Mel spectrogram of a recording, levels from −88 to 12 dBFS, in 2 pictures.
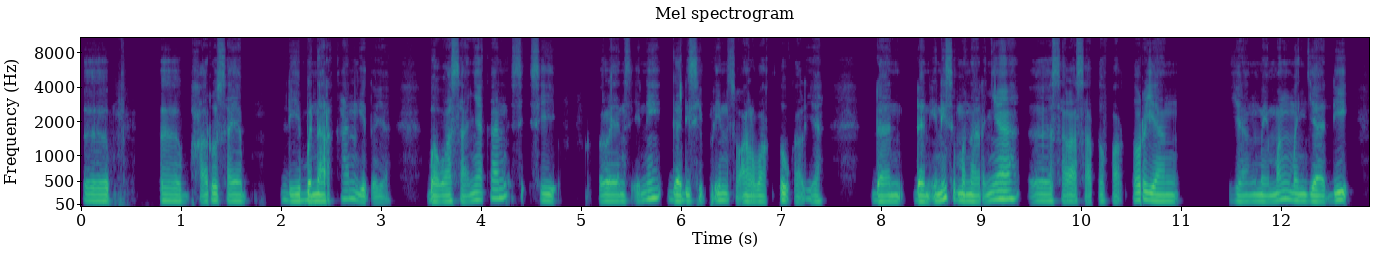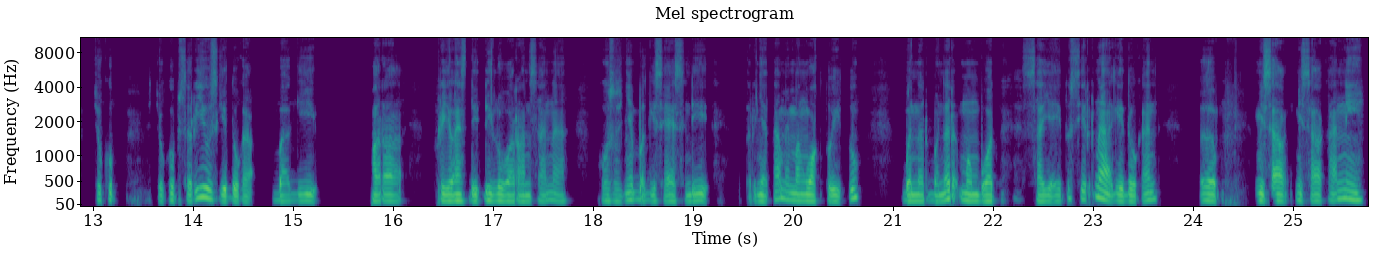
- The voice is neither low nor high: No, low, 120 Hz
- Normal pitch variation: No, narrow, 2.3 semitones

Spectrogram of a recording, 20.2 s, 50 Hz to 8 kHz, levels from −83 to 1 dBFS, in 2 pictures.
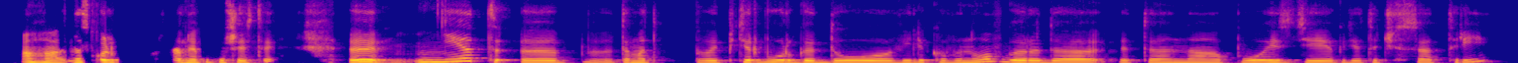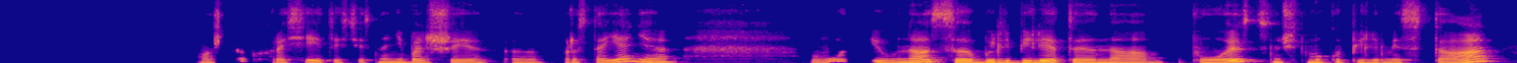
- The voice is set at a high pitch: Yes, high, 195 Hz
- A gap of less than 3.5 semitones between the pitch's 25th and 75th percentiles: Yes, average, 3.1 semitones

